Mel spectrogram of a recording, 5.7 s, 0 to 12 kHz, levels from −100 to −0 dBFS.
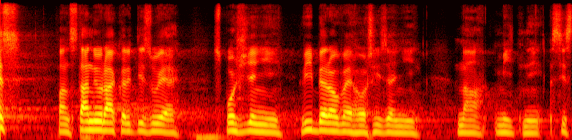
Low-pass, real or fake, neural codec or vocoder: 10.8 kHz; fake; autoencoder, 48 kHz, 128 numbers a frame, DAC-VAE, trained on Japanese speech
